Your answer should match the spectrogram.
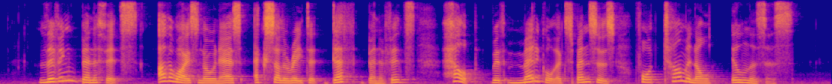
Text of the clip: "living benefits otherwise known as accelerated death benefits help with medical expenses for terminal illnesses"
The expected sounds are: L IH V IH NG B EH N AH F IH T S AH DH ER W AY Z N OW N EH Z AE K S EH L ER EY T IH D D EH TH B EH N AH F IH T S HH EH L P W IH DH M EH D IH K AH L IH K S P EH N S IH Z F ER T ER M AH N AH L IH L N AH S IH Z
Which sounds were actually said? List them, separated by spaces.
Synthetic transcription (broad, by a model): L IH V IH NG B EH N AH F IH T S AH DH ER W AY Z N OW N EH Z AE K S EH L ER EY T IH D D EH TH B EH N AH F IH T S HH EH L P W IH DH M EH D IH K AH L IH K S P EH N S IH Z F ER T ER M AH N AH L IH L N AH S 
